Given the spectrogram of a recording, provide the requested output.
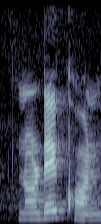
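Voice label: Santali female from here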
